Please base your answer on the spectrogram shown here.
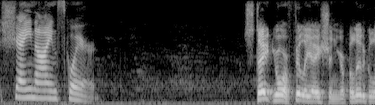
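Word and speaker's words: XAE9²: gets my name right it's x a e nine squared but you can just pronounce it shay nine squared state your affiliation your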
